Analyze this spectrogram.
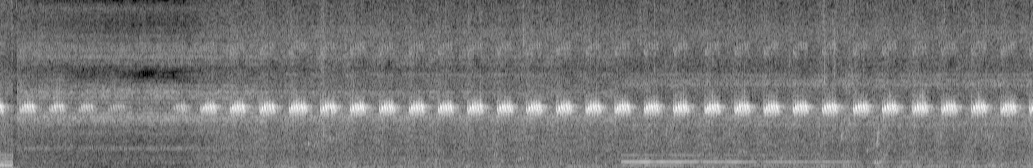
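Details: Nighttime forest cricket opening faintly, then settling into loud, regular high chirps about three and a half per second for the rest of the stretch; a quiet low droning tone appears for a few seconds near the end.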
